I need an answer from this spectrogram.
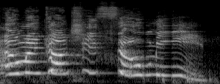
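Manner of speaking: mock-offended whine that trails off slow; mock victim whine. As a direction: play the wounded crybaby. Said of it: "They be like".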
